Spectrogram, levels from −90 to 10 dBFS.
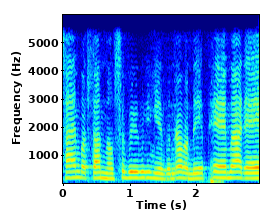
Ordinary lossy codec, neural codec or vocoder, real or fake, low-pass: none; codec, 16 kHz, 0.5 kbps, X-Codec, HuBERT features, trained on general audio; fake; 5.4 kHz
